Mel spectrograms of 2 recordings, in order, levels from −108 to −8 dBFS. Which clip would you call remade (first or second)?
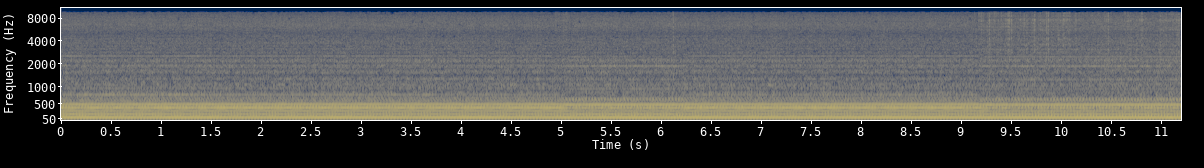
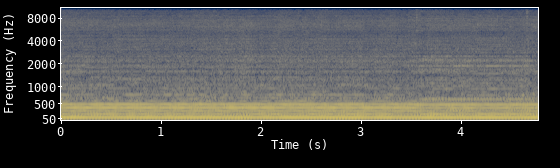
second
